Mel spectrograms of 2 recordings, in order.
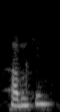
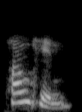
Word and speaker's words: pumpkin: is the correct spelling pumpkin or this is their pivot pumpkin anyway a lot of children uh not a lot of adults uh i saw in america they would pronounce it as punkin so you have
